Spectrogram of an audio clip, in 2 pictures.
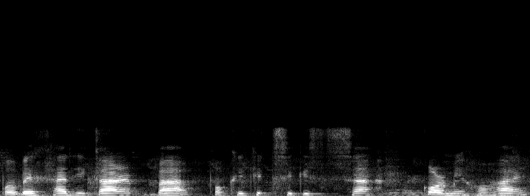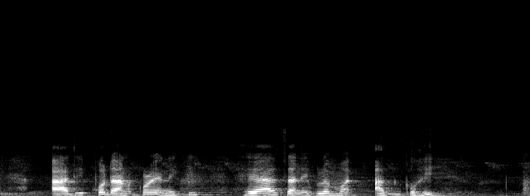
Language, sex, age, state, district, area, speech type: Assamese, female, 45-60, Assam, Charaideo, rural, read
